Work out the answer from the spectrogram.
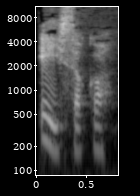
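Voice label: "ejszaka", Hungarian pronunciation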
